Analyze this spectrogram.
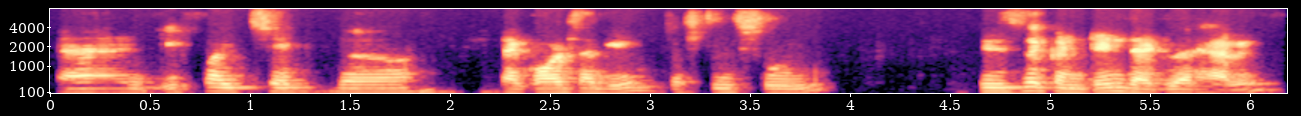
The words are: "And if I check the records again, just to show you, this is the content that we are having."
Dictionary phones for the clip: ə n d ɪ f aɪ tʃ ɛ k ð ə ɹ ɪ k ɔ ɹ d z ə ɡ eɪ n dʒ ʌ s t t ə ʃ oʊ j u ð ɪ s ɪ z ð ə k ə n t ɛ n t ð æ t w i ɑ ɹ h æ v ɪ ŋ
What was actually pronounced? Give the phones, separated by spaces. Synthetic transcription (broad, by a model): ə n d ɪ f aɪ tʃ ɛ k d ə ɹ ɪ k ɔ ɹ d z ə ɡ eɪ n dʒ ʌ s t t ə s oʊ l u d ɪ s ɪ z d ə k ə n t ɛ n t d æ t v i ɑ ɹ h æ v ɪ ŋ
